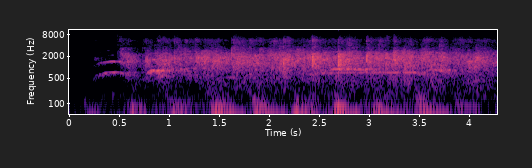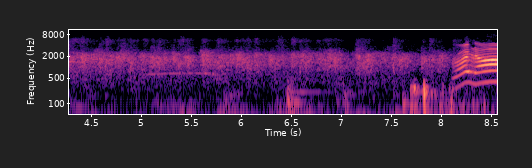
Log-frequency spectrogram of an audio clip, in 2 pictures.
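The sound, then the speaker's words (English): Sustained audience applause at a competition while the judges work out scores, with dense, steady clapping and scattered cheers, holding an even level for several seconds before a voice starts speaking loudly over it at the end. “Let's keep that applause going while the judges are doing that number voodoo that they do.”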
